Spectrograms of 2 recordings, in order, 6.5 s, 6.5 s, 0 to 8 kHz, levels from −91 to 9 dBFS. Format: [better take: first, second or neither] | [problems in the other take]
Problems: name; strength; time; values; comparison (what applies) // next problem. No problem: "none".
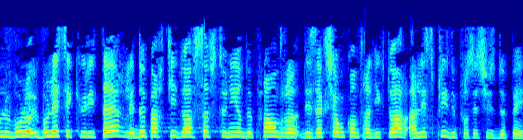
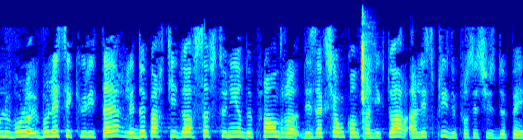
first | background sound (Tick); 11 dB below the speech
